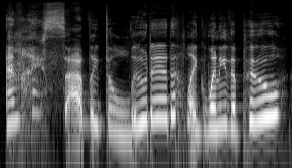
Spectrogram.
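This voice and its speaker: A woman's voice: very high-pitched, animated, moderate pace, vocal fry, no echo, clean studio sound, heavily acted. A young woman playing a restless, anxious daughter who longs for adventure, acting earnestly in an audio play. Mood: anxious, yearning. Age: young adult.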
